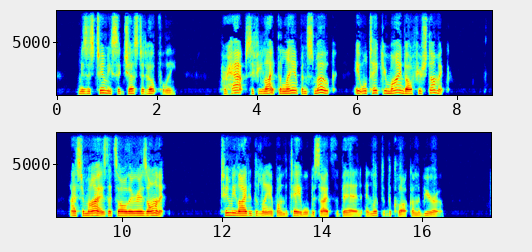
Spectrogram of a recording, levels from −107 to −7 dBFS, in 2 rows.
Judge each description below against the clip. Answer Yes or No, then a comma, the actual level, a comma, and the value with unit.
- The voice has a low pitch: No, high, 195 Hz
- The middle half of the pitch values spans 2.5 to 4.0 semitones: Yes, average, 3.3 semitones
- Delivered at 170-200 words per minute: No, average, 160 wpm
